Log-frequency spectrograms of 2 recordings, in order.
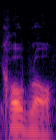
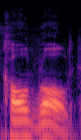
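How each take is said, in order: First: The final d sound is dropped. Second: The final d sound is clearly heard. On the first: This is the casual shop-talk name. "I don't pronounce that. I'll say cold roll" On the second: This is the proper technical name. "the proper call out for this material is it's cold rolled"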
